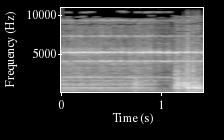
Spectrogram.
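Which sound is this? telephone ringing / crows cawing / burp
telephone ringing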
